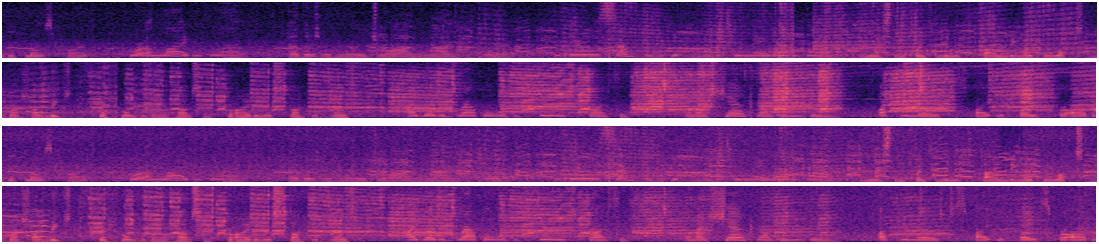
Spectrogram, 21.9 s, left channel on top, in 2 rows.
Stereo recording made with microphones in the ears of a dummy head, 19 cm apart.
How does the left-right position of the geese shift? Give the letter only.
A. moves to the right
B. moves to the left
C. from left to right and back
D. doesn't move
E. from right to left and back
B.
